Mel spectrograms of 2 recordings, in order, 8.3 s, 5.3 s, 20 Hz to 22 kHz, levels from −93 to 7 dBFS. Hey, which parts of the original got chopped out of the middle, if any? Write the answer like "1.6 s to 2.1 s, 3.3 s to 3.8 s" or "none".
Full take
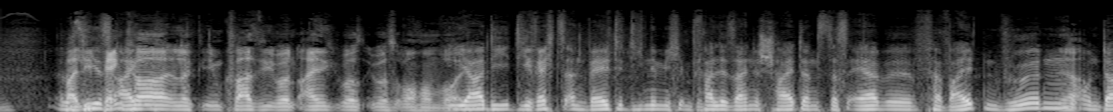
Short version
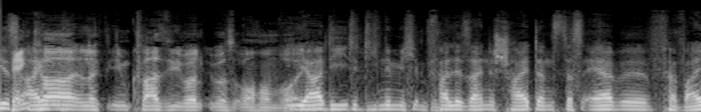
2.2 s to 2.7 s, 3.8 s to 4.6 s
